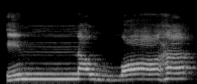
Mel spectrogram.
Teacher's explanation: लामी जलाला मोटा क्योंकि नून पे जबर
